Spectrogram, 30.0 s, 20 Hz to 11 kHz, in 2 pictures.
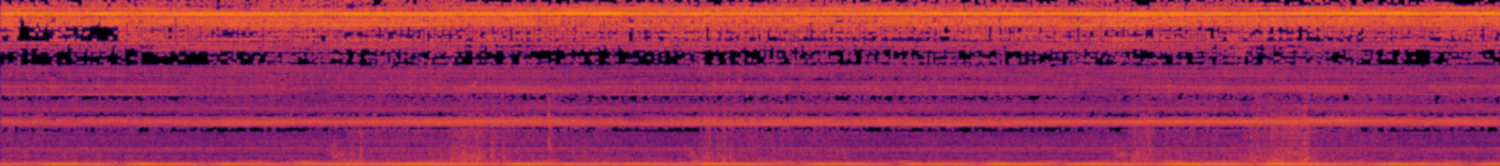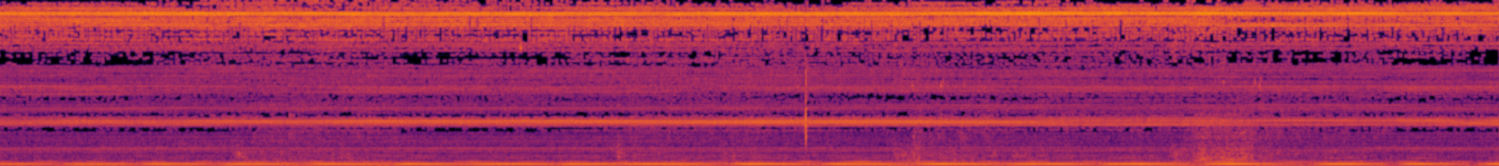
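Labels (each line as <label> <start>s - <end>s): An electric hum. 0.0s - 30.0s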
